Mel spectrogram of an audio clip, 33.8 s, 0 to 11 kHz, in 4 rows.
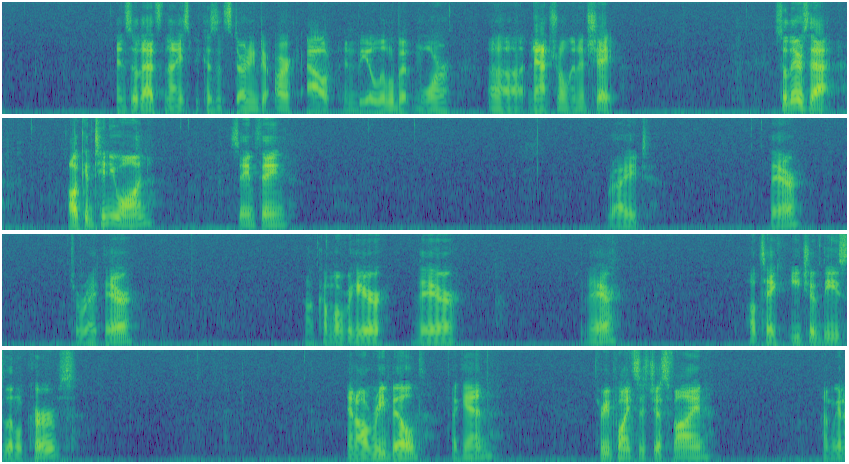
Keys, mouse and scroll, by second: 0.2 click, 0.7 middle click, 0.8 middle click, 0.9 middle click, 2.1 right click, 6.8 right click, 7.4 right click, 9.4 right click, 10.3 click, 12.6 right click, 12.9-13.6 scroll, 16.1 click, 17.8 click, 18.4 Return, 19.0 scroll, 19.5-20.1 scroll, 20.1 right click, 21.0 click, 22.5 click, 23.3 Return, 25.2 click, 25.5 scroll down 2, 26.1-26.4 scroll up 2, 27.3 shift+click, 27.5 scroll, 28.4 click, 28.9-29.9 typing, 32.1 click, 33.1 click.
